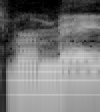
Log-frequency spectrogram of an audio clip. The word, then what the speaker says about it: vermeil: now vermeil necklace now i had to ask natasha how to pronounce it because apparently it's french but it's a golden boss vermeer necklace and a b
